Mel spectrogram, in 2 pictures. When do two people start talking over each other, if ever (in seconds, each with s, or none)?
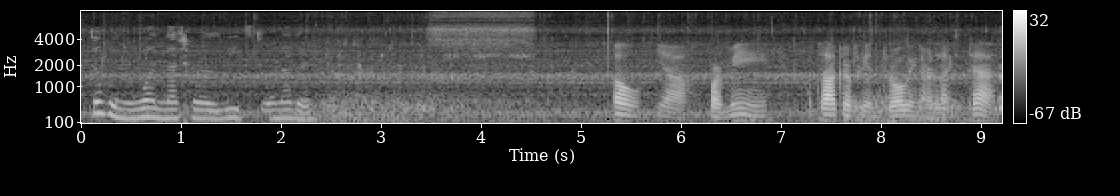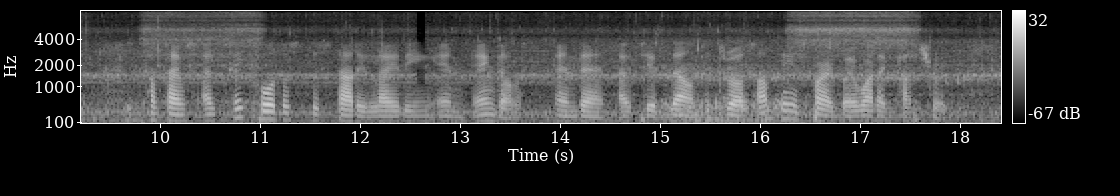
none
